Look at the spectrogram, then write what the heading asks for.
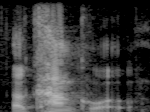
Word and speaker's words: Okonkwo: Okonkwo, yes.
